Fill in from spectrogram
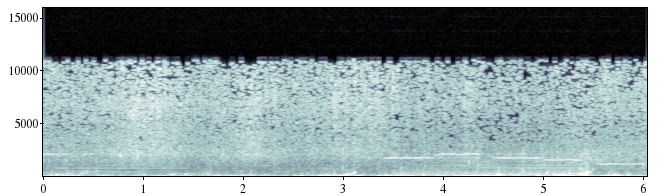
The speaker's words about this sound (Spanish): Al punto que un día los capitanes de los barcos de las grandes rutas advierten que los barcos avanzan lentamente. De 30 nudos bajan a 20, a 15, y los motores jadean y las hélices se deforman.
